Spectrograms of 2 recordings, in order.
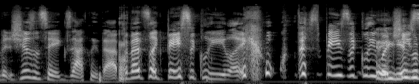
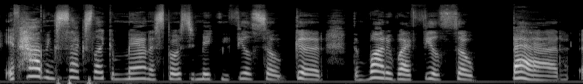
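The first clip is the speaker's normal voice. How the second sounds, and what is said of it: Impression of Carrie Bradshaw. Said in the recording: “It was a pretty good impression. It was good.”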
